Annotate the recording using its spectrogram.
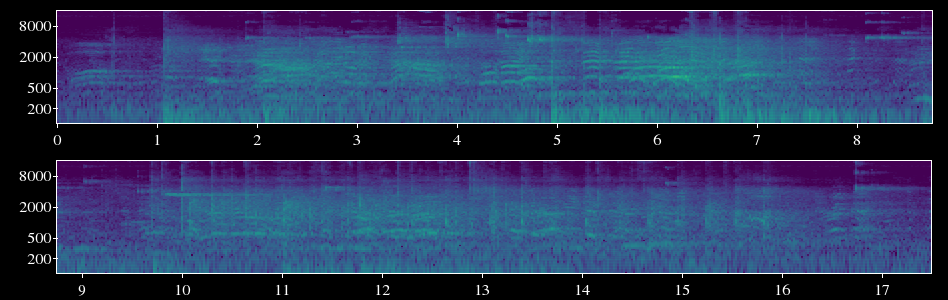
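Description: Players shout and call out in a large echoing gym.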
